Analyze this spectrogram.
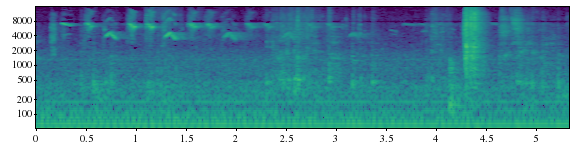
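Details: Japanese tits, a pair and six fledging chicks, at a garden nest box in a holly tree near a mountain village; a run of high, thin chirps repeats about every quarter second, followed by one louder rasping burst.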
